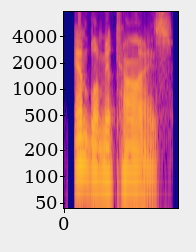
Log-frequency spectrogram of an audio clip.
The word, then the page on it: emblematize: American English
